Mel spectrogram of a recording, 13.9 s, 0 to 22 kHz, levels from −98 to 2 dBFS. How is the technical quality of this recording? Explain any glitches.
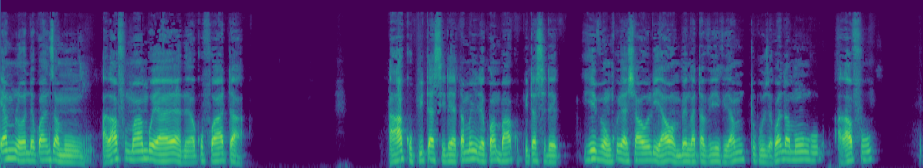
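Nothing in this speech recording glitches at all, so there's nothing to explain.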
